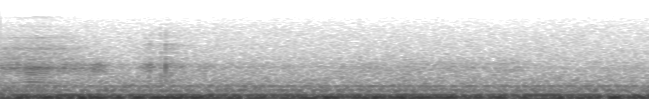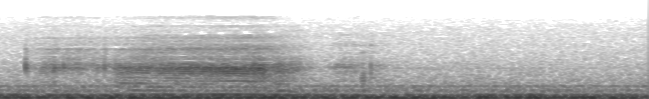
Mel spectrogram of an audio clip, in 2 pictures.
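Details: Snoring recorded with SnoreLab app: low, rough snore on a breath over steady low room rumble.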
